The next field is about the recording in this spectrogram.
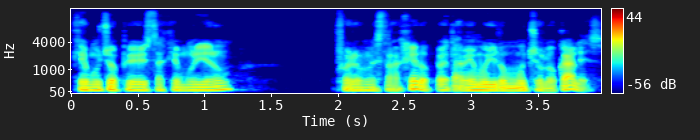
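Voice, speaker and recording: A man talks at a very fast pace in a very deep, low voice with a dark, mellow tone. The sound is dry and close, with no echo. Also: quiet background. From Spain. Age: 60s. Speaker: war photojournalist. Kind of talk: interview conversation.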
